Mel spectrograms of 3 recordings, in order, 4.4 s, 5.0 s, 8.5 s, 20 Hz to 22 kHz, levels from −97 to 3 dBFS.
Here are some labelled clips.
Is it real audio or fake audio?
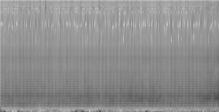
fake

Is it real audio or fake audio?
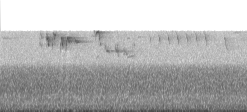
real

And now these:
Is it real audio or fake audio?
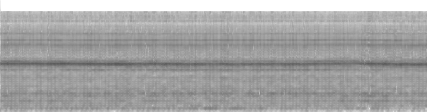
fake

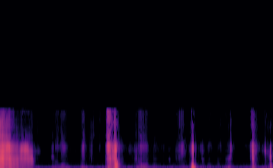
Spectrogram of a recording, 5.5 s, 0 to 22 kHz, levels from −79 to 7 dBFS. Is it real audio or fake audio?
fake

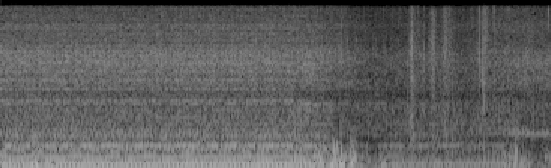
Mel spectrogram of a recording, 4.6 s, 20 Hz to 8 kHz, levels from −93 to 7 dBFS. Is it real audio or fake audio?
real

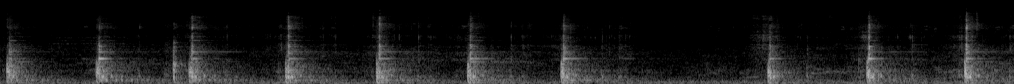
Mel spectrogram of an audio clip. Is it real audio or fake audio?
real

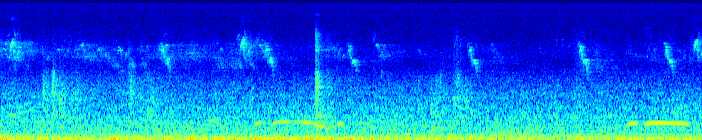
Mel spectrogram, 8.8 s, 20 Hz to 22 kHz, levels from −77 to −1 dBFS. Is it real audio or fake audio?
real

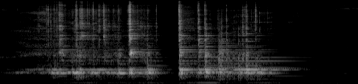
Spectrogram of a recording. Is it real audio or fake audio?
real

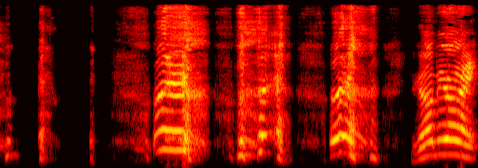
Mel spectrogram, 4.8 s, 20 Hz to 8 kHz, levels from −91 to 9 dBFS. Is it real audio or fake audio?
real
